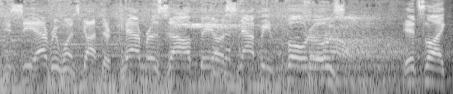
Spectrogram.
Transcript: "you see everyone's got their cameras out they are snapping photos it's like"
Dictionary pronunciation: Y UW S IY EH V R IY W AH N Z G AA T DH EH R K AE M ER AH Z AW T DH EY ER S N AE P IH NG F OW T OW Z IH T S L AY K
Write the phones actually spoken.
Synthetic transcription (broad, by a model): Y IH S IY EH V R IY W AH N Z G AA T DH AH R K AE M ER AH Z AW T DH EY ER S N AE P IH NG F OW T OW Z IH T S L AY K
